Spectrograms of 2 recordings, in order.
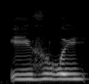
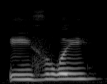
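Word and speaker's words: Easley: Uh, if you would give us your name and spell it for us. Okay. Easily.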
